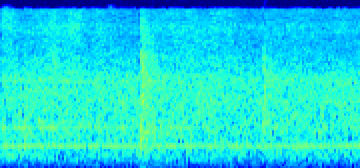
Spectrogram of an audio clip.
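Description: Chalk writing on a blackboard: a few faint taps of the chalk, over a steady room hum.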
